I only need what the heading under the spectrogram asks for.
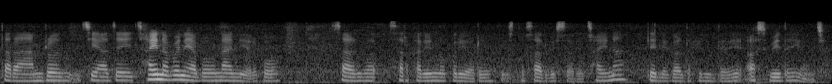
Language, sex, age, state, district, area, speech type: Nepali, female, 45-60, West Bengal, Alipurduar, urban, spontaneous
